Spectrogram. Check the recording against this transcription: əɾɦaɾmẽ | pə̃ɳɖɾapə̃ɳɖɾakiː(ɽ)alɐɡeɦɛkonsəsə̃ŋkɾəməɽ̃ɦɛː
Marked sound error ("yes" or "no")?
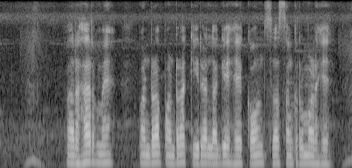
yes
